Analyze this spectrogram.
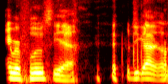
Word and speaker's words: Eberflus: Can you pronounce the new coach's name? Uberflus, what his name is? Kris? Yeah, Matt Eberflus. Eberflus, yeah.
